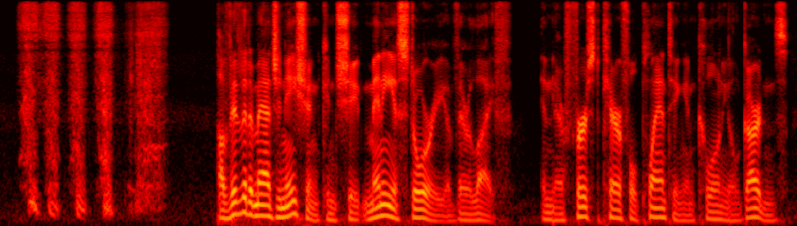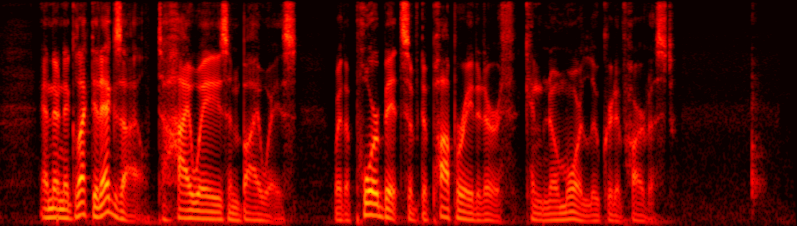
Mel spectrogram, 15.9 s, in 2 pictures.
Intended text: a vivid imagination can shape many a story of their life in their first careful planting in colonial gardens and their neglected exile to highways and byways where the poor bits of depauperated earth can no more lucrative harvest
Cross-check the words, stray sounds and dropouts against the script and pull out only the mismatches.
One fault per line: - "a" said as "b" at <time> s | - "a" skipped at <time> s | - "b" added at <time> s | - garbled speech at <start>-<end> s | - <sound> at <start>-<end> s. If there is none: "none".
- sniff at 0.2-1.7 s
- tap at 15.5-15.7 s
